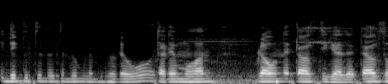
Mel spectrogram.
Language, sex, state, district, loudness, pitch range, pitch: Nagamese, male, Nagaland, Kohima, -17 LUFS, 125-135 Hz, 130 Hz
